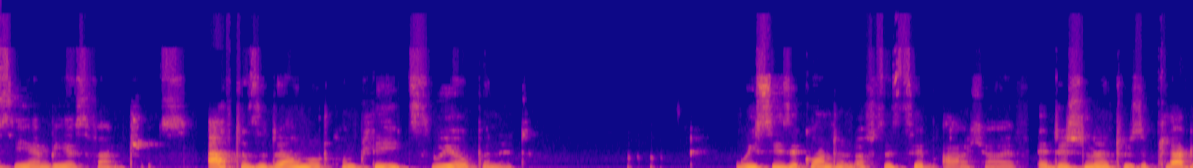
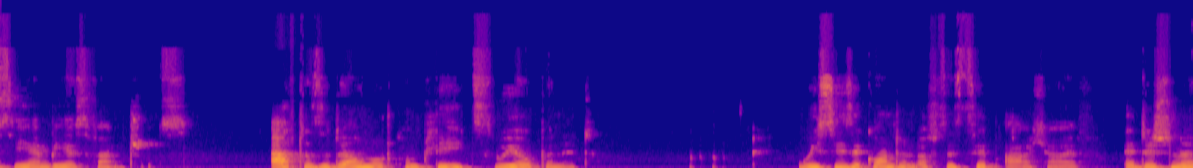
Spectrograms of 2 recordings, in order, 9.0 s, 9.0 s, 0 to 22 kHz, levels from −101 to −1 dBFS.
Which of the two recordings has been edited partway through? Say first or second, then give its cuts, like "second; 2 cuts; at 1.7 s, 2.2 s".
first; 2 cuts; at 1.5 s, 7.7 s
